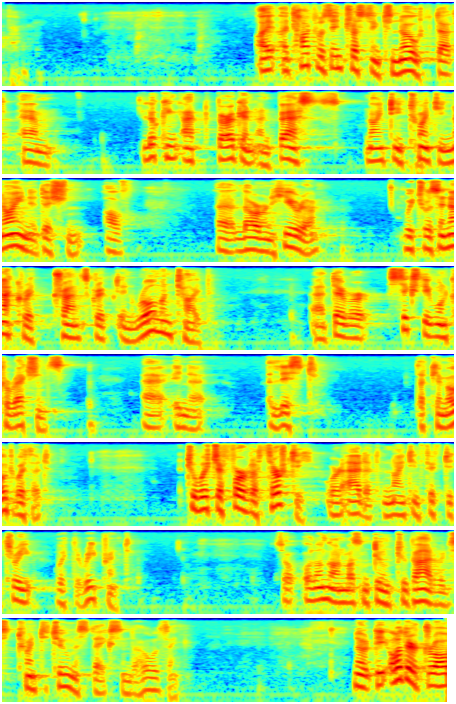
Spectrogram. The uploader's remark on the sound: Library Lunchtime Lecture. Location: Academy House.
